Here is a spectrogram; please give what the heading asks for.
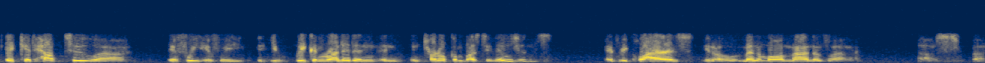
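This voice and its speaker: Tinny-phoned New Jersey caller in a car. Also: male voice, fairly high pitch, vocal fry, husky. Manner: rambling, earnest, repeats words. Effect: car Bluetooth phone call.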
